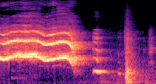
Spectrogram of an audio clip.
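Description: A woman screams a high-pitched 'aah', held steady for about a second: her impression of a Shih Tzu whose bark sounds like a screaming goat. A short sharp click follows near the end.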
